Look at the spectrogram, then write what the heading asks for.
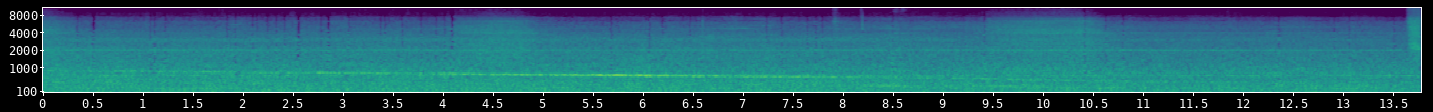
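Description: Electric passenger train running through the station, its motor whine slowly falling in pitch and loudest about six seconds in, over steady rail noise.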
